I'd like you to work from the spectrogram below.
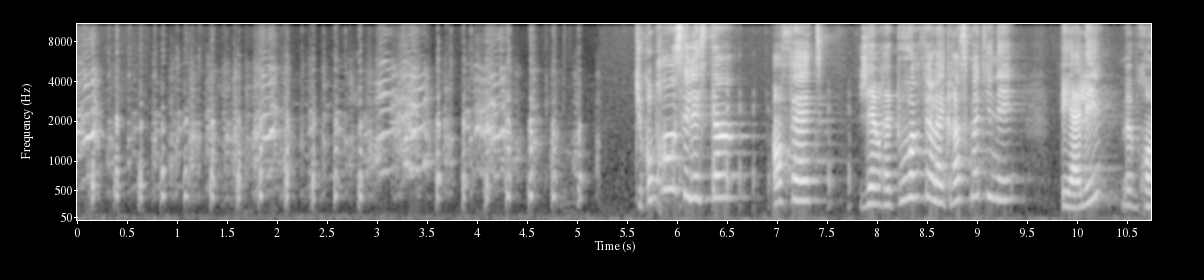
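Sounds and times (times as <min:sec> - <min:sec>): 
rooster in a henhouse: 0:00.0 - 0:05.2
chickens clucking in a henhouse: 0:00.0 - 0:09.0
speech: 0:06.1 - 0:10.7.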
